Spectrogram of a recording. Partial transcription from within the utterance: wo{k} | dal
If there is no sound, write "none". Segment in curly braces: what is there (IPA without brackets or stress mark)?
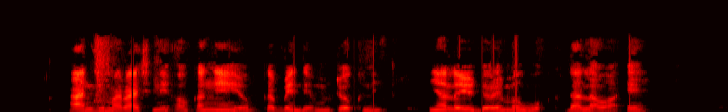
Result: k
